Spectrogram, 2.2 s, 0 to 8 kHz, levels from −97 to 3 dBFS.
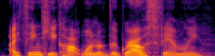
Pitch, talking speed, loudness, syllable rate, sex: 180 Hz, 250 wpm, -21 LUFS, 7.0 syllables/s, female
